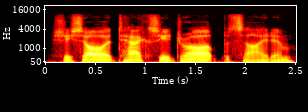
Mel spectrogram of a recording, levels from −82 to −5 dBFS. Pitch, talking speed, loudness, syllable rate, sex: 90 Hz, 190 wpm, -19 LUFS, 4.6 syllables/s, male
